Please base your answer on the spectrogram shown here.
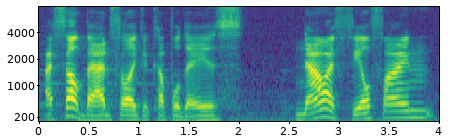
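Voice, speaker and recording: An adult man with a wife hosts a casual livestream while congested from a cold, rambling chattily and reading out viewer comments. His mid-range voice is animated, unhurried, and a bit bright, with soft music in the background.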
